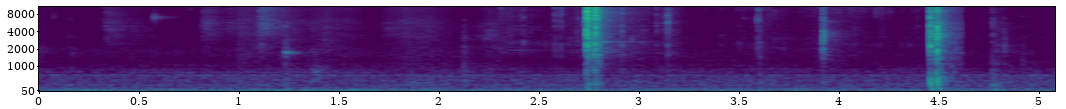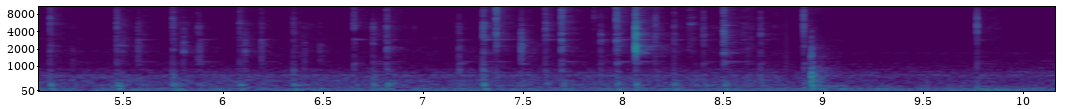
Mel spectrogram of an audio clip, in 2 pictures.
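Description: Clear plastic spoon clicking and scraping against a glass measuring cup while stirring thick yogurt dressing: two sharp clacks a couple of seconds apart, then a run of lighter, irregular clicks.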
